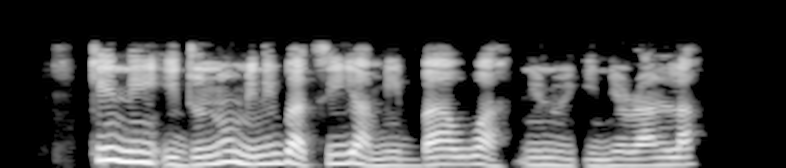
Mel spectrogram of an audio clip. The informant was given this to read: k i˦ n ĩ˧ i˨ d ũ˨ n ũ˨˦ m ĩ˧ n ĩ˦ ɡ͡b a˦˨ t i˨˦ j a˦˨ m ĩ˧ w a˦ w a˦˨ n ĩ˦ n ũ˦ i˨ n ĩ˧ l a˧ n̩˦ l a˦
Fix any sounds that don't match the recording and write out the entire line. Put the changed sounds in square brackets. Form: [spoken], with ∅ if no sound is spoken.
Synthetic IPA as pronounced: k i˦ n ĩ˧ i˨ d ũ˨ n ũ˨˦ m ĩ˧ n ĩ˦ ɡ͡b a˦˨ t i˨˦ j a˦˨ m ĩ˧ [b] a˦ w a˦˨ n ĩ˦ n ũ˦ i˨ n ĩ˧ [ɾ] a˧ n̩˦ l a˦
